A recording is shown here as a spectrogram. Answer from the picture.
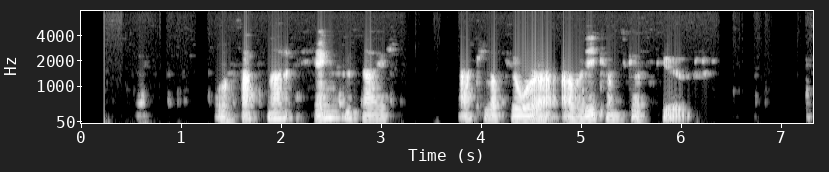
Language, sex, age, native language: Icelandic, male, 30-39, German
